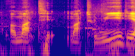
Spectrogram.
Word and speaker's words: Matuidi: two cdms guys uh maturity matuidi I believe it's pronounced who cost me a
